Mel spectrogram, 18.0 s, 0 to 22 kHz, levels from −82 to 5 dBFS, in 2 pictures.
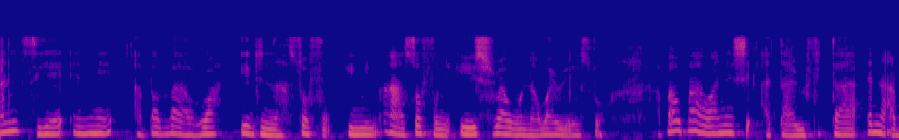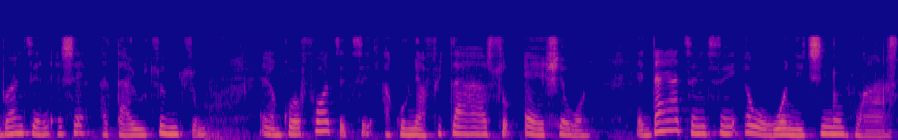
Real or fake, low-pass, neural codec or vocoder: fake; 7.2 kHz; codec, 16 kHz, 8 kbps, FreqCodec, larger model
